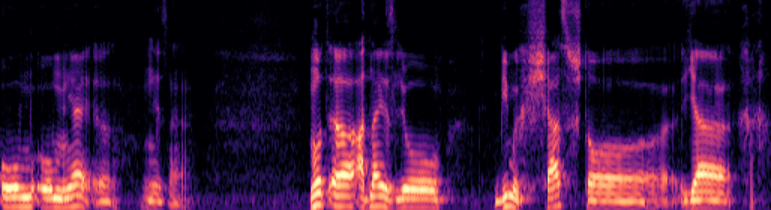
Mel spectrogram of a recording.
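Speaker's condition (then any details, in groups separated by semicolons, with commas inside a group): Stuttering, mild; persistent stutter, unable to get rid of it; stand-up comic, opens sets with jokes warning about stutter; slight stutter, sound and part-word repetitions, blocks, fillers, self-interruptions; repeated sounds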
